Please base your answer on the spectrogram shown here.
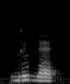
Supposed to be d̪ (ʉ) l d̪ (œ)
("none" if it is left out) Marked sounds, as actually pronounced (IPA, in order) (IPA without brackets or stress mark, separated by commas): ɨ, ɛ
